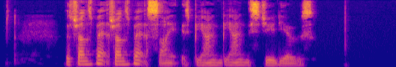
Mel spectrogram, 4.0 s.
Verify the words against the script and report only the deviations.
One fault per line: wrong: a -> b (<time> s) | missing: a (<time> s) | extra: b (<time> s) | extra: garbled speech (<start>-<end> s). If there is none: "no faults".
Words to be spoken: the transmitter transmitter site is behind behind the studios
no faults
